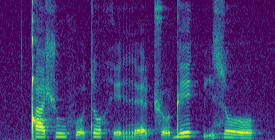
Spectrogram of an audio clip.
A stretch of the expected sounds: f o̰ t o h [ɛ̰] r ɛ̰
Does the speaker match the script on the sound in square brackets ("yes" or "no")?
no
